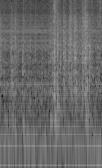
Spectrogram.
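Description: Fingers rubbing tape strips down onto a Depron foam tube: soft scratchy rustling, with a few louder scrapes in the second half.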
